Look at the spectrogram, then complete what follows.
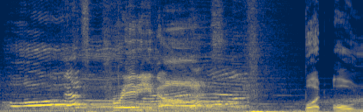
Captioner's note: all gasp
